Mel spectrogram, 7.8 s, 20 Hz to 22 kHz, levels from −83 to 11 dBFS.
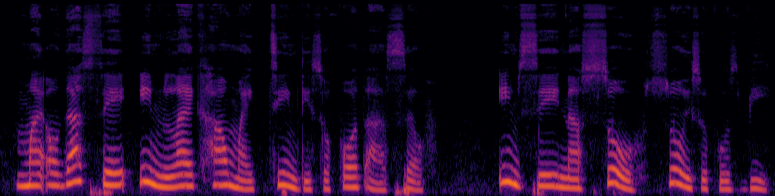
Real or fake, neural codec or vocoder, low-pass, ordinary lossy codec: fake; vocoder, 48 kHz, 128 mel bands, Vocos; none; none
